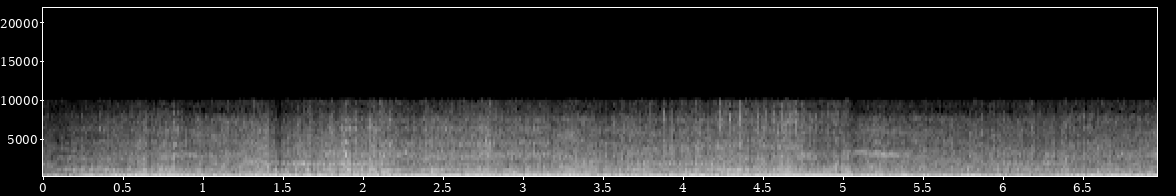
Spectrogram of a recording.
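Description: A rare 1950 Ferrari racing car, once run in Formula 2, with a 2-litre 12-cylinder engine and 3 carburettors, revs loudly, its pitch climbing and dropping in repeated surges over a steady rumble, with no voices.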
